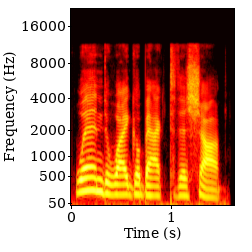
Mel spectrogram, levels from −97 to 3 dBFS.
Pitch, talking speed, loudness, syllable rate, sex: 170 Hz, 295 wpm, -16 LUFS, 5.3 syllables/s, female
